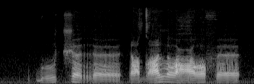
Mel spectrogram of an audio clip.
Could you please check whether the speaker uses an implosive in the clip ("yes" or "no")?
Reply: yes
